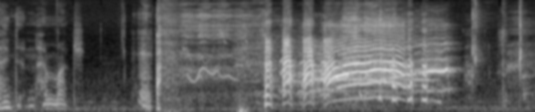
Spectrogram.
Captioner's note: everyone laughs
